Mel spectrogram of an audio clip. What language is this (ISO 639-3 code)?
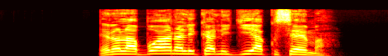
swa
